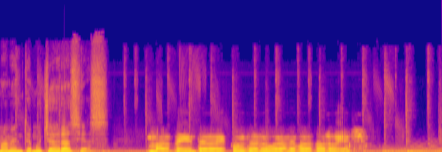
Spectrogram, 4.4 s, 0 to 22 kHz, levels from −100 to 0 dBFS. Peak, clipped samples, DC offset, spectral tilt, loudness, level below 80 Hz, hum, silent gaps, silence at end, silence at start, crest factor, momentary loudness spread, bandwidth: 0 dBFS; under 0.1%; under 0.1%; -6.5 dB/octave; -14 LUFS; -30 dBFS; none; none; 0 s; 0 s; 14 dB; 13 LU; 17 kHz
